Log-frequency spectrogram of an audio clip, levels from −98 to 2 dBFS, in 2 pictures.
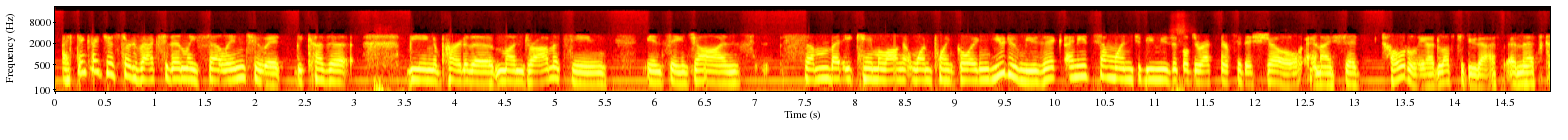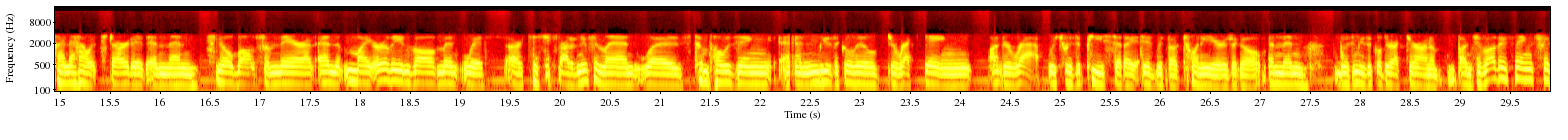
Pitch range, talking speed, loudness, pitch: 150-185 Hz, 205 wpm, -19 LUFS, 160 Hz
